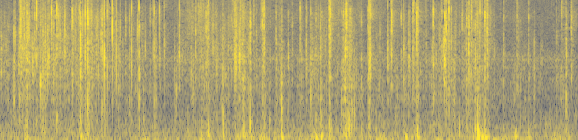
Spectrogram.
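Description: A ball of clear, thin, crumpled plastic cling wrap is squeezed and crinkled with both hands. A steady stream of dense, bright crackles and sharp little snaps overlaps throughout, each dying away almost instantly, with a slightly louder crunch near the end.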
